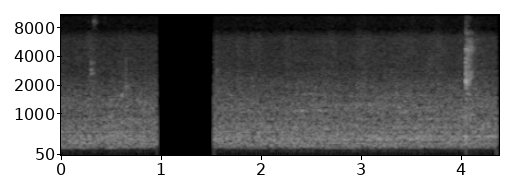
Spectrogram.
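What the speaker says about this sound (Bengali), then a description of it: "ছেড়ে দিল ট্রেন ইগাতপুরী স্টেশন।" Gitanjali Express pulling away from Igatpuri station, a steady, close rumble of the moving train with a brief dropout near the start and a short sharp click toward the end.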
